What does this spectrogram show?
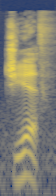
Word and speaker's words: GIF: god that was annoying jeff what it's pronounced jiff like the yes like the peanut butter that is so grammatically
